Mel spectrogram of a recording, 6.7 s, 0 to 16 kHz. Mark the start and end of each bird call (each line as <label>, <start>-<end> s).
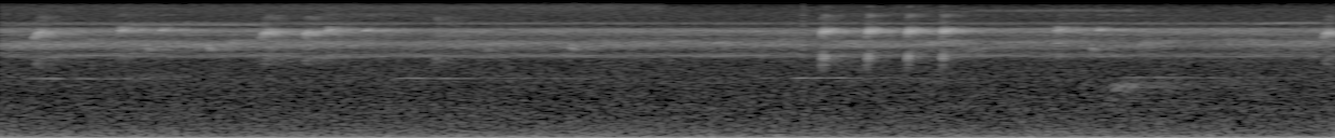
Bartlett's Tinamou (Crypturellus bartletti), 0.0-6.7 s
unidentified bird, 0.0-6.7 s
